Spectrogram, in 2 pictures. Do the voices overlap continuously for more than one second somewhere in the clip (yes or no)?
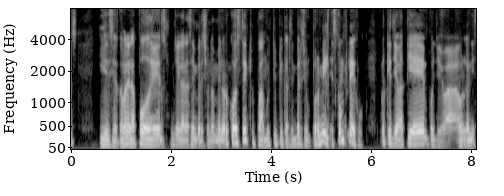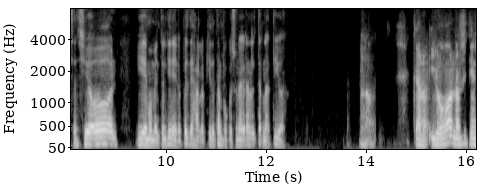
no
